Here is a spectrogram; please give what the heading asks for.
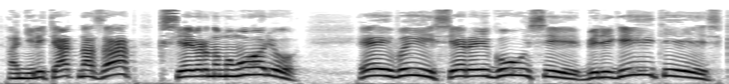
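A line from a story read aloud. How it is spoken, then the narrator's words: Distant shout. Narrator (Russian): кричал кто-то с другой стороны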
